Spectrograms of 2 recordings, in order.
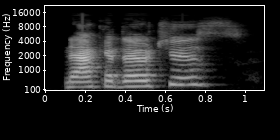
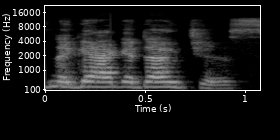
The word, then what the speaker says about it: Nacogdoches: Nacogdoches? No, I like to say it as Nagagadotchis because that's how it's spelled.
